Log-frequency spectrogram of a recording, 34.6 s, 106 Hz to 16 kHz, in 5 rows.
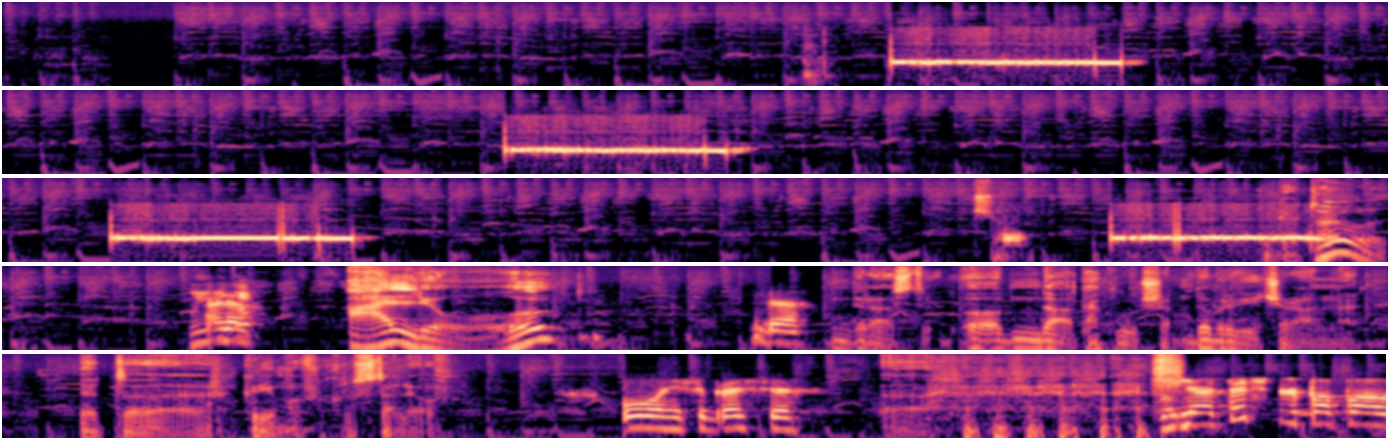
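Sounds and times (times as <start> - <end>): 
telephone ringback tone: 4.4 - 5.7, 9.4 - 10.7, 14.4 - 15.7, 19.4 - 20.6
speech: 21.8 - 23.7, 24.6 - 30.1, 31.0 - 32.2, 32.8 - 34.6
laughter: 32.1 - 34.2.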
